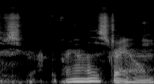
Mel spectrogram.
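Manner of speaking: mumbled under breath. Aside to the others as she brings the creature home anyway; muttered. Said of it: "she mutters".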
